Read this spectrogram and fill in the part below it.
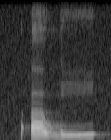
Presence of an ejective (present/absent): absent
